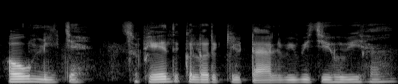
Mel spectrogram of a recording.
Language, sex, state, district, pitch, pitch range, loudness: Hindi, male, Uttar Pradesh, Saharanpur, 115 Hz, 110-120 Hz, -22 LUFS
